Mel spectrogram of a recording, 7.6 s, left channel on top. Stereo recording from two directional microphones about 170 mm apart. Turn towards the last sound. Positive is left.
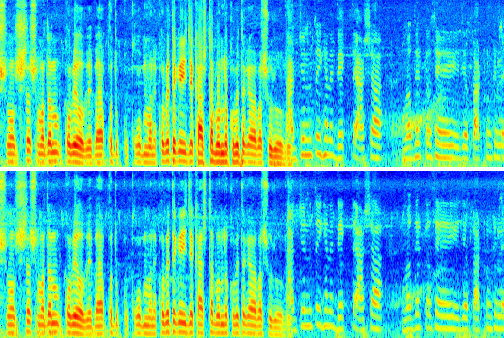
turn(degrees=0)  # may be behind; listen again after turning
